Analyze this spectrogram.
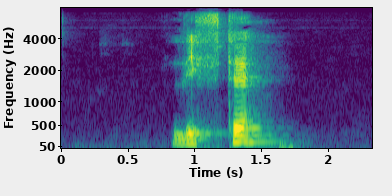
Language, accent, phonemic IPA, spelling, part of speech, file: German, Austria, /ˈlɪftə/, Lifte, noun, De-at-Lifte.ogg
- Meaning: nominative/accusative/genitive plural of Lift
